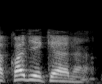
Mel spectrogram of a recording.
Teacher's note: دال ساكنة تقلقل لأنها من حروف قطب جد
